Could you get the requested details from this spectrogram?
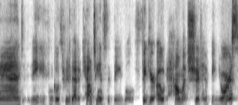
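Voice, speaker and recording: Heard in a dry, close sound with no echo, a normal speaking voice moves at a moderate pace with fairly even intonation. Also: woman. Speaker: employment lawyer. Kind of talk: lecture. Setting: webinar.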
